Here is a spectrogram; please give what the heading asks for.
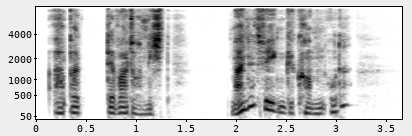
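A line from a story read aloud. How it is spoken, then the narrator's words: Stammer. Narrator (German): stammelte Pippin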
